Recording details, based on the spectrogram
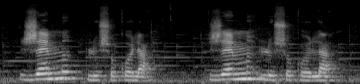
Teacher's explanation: se usa un tono descendente descendente lo que se puede decir grave · Va para abajo la voz, es grave.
